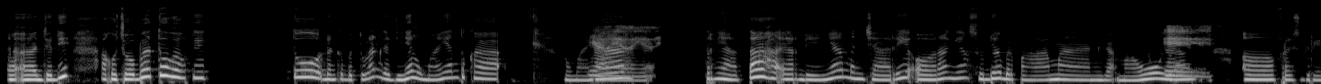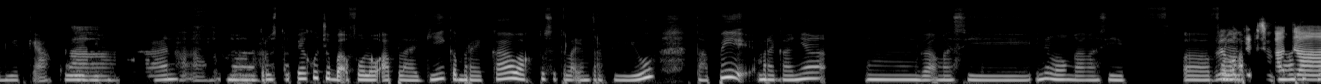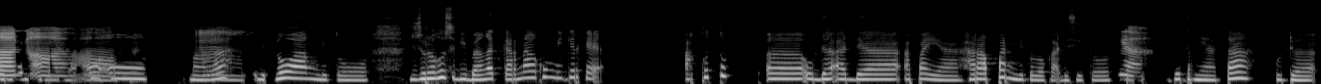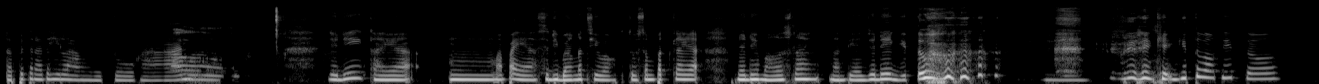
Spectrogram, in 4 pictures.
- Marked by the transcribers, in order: distorted speech; in English: "fresh graduate"; in English: "follow up"; in English: "follow up"; in English: "di-read"; tsk; laughing while speaking: "gitu. Beneran kayak"
- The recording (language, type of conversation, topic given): Indonesian, podcast, Pernahkah kamu mengalami kegagalan yang justru menjadi pelajaran penting?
